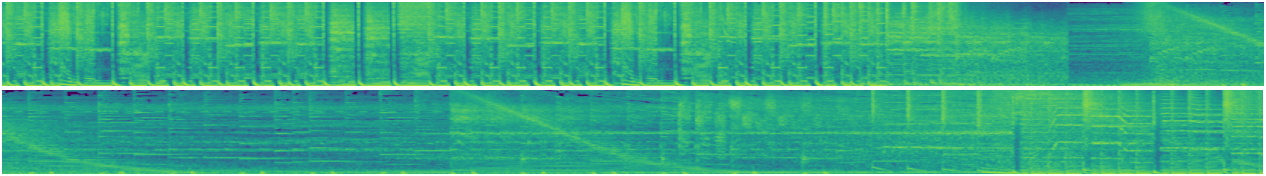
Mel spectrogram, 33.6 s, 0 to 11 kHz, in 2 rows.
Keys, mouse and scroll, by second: 0.8-1.4 alt+scroll down 1, 1.5 space, 1.7 click, 5.3 click, 7.3 click, 8.2-8.8 scroll down 1, 8.8 click, 10.7-11.2 scroll down 1, 11.2-11.7 scroll up 1, 11.7-15.0 drag, 15.2-17.8 drag, 17.8-18.6 scroll down 1, 18.6-23.3 drag, 23.3-24.2 scroll down 1, 24.2-33.6 drag.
